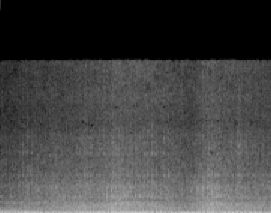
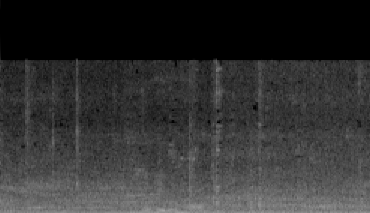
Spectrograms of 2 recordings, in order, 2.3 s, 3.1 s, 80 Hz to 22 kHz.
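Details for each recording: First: Honda Wave RSX 110 (2010–2011) after replacing the worn cam chain with a modified "VIP" cam chain tensioner: low, even engine patter at idle with no ticking or rattle from the top end, running smoothly. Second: Honda RSX 110 (2010–2011) idling before teardown, loose uneven rattle and chatter on top; worn, stretched cam chain and worn guide roller.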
